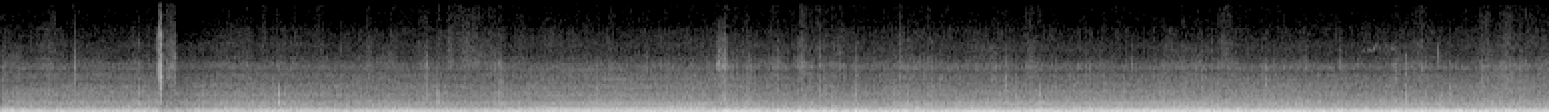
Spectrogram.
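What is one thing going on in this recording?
A car drives along a paved road, heard from inside as a low drone and tyre rumble.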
